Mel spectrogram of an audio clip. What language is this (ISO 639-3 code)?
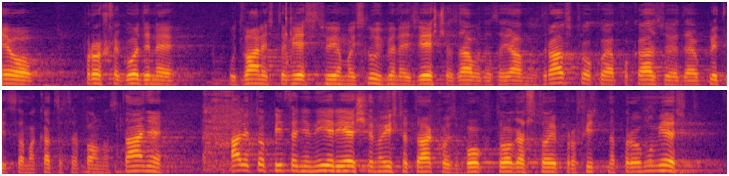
hrv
